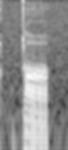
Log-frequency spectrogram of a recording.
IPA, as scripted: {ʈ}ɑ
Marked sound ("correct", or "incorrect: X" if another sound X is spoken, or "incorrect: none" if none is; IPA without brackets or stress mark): correct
